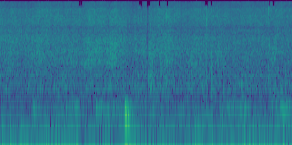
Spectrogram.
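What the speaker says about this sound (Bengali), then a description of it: "এই মশলাগুলো এই একসঙ্গে সব মশলা কষা হলো" Spices, onion, ginger and garlic sauté with tomato and ground cumin, turmeric and coriander in a pan, giving a steady, moderately loud sizzle and frying hiss with occasional soft stirring clicks, no voices.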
